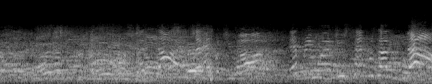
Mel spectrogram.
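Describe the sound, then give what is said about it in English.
An angry crowd clamors in a courthouse hallway as it closes in on a woman, many overlapping voices shouting and murmuring in a steady, loud din with no single voice standing out, rising in brief surges throughout. “Out in the hall, an angry crowd closes in on Christine.”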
